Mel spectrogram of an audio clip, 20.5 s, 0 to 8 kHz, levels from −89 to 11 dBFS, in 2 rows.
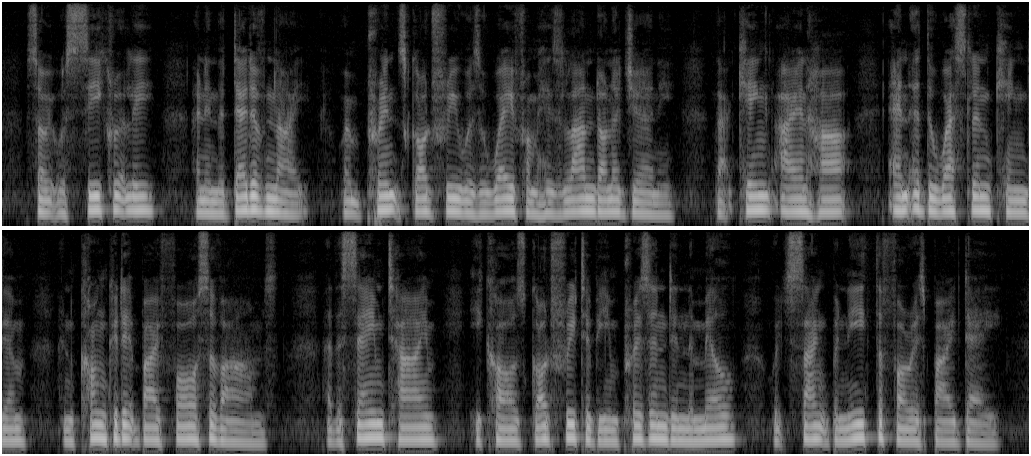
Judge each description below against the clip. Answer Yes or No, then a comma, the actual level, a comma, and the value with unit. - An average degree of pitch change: Yes, average, 3.1 semitones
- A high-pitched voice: No, low, 125 Hz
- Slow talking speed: No, average, 160 wpm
